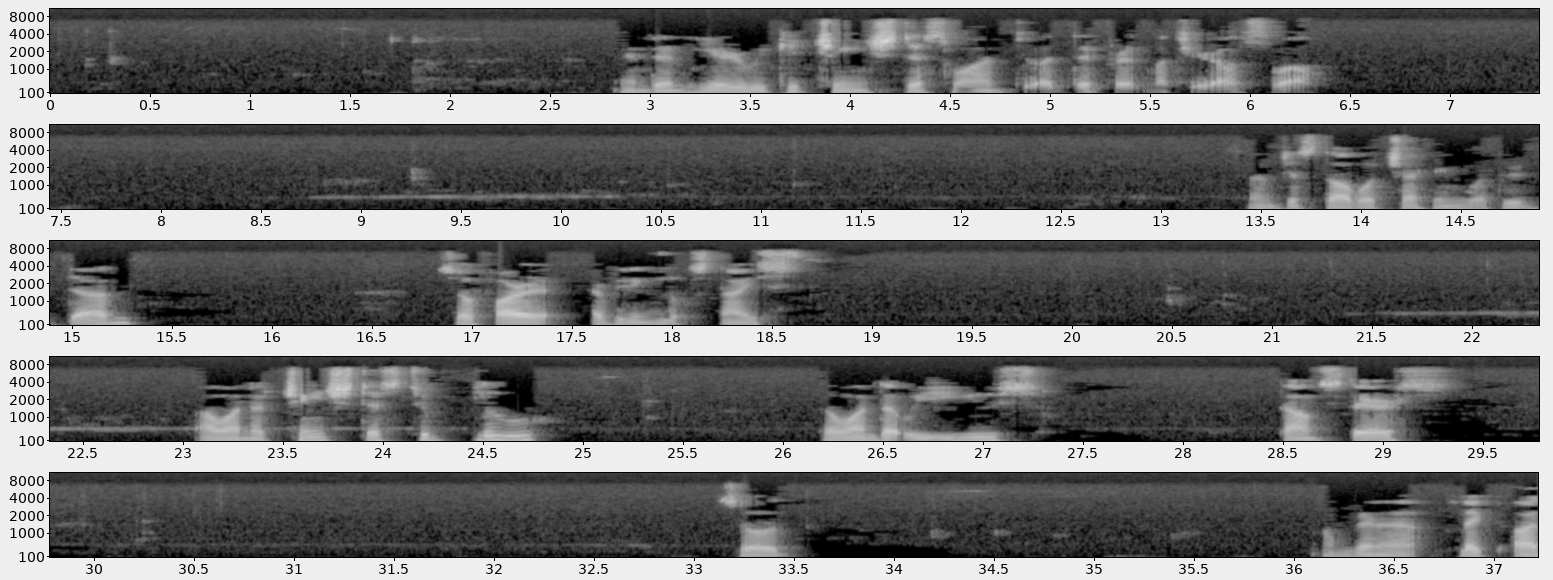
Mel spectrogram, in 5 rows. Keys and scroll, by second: 0.0-22.5 typing, 24.4-34.4 typing, 36.3-37.2 typing.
